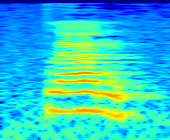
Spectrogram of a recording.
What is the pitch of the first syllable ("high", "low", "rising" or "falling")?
falling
